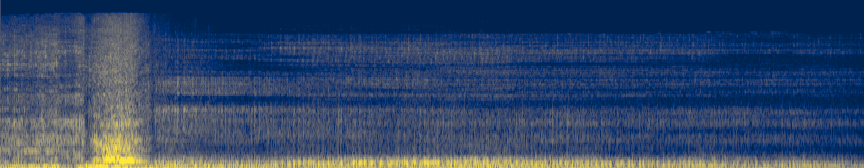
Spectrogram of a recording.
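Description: Logo sting sound effect: a whooshing burst in the first second, then a long, low lion roar that slowly fades out.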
